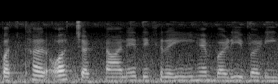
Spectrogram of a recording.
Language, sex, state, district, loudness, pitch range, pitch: Hindi, female, Chhattisgarh, Bilaspur, -20 LUFS, 175-185 Hz, 175 Hz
